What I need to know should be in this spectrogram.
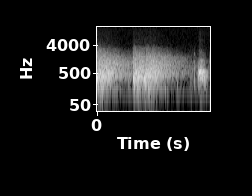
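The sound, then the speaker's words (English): Two loud gunshots ring out about a second apart in a Sergeant Preston story, as a dog sled pulls away from a town jail, each a sharp blast with a long rumbling decay, followed by a brief, higher-pitched burst of sound. “Lobo, you stay out of the line of fire.”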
